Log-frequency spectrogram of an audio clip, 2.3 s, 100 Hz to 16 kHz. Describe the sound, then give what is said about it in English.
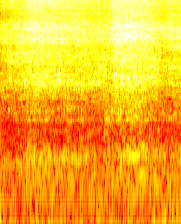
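Pouring liquid as eight cups of vegetable stock go into a soup pot already holding rice and dandelion greens: a steady, full splashing rush that holds evenly for about two seconds, swelling slightly partway through, with no voices. “So we'll put those dandelion greens in now, add in our rice. And we're going to add all 8 cups of our vegetable stock.”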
